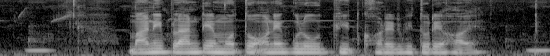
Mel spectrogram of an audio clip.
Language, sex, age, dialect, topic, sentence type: Bengali, male, 18-24, Northern/Varendri, agriculture, statement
